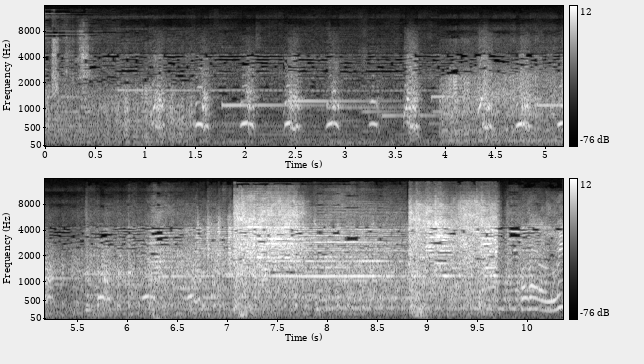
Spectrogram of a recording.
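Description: A dog barking and whining over film music, with short calls about twice a second early on. Near the end a louder rush of noise comes in, the sound of the dog tearing at the inside of the car.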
